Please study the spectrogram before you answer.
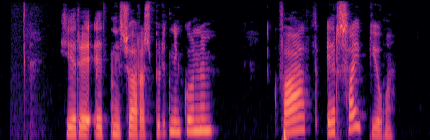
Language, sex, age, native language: Icelandic, female, 40-49, Icelandic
